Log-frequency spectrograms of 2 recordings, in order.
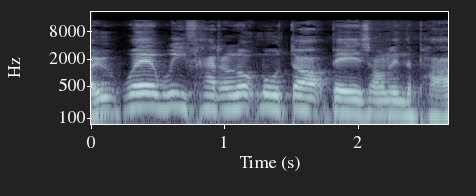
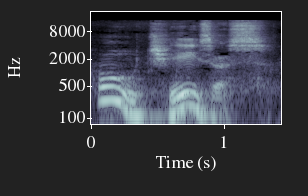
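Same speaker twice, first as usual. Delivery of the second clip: slow, drawn-out amazement at the taste; real astonished gasp of words; stunned surprise; 4 semitones lower, slower than usual. Real, not acted. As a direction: let the taste floor you, slowly. Tasting a strong stout.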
